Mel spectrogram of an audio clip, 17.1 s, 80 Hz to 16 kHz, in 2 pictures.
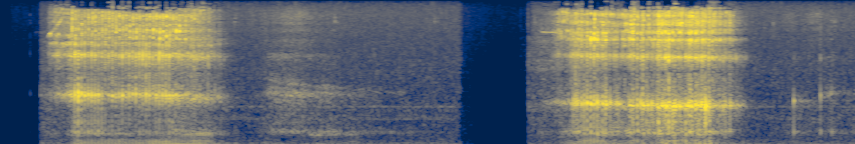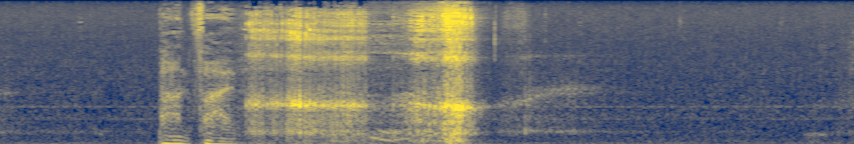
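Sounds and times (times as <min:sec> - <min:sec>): person snoring: 0:00.5 - 0:02.3, 0:05.4 - 0:07.5, 0:10.6 - 0:13.4
soft breath: 0:02.6 - 0:04.0, 0:13.6 - 0:14.8.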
